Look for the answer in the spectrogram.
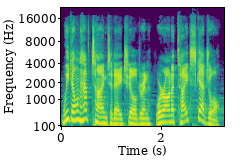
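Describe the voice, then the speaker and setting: A weary schoolteacher woman, played by a male narrator firmly explains things to children. The storybook voice is high and bright, with faint music behind it. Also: sing-song, normal speed, exaggerated voice. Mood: firm, sympathetic. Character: weary, sympathetic but frustrated woman schoolteacher.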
